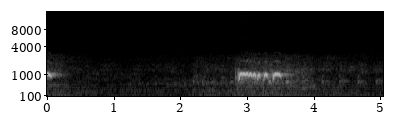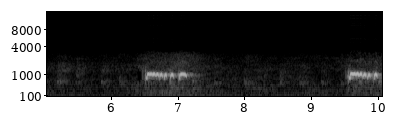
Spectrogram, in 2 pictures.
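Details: Local zebra dove, a champion bird with a big voice, in full song: three loud phrases of rapid, stuttering, mellow coos, each under a second long, repeated about every three and a half seconds over a quiet background.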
